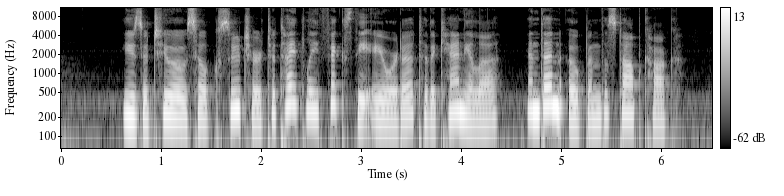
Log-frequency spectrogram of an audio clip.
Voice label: Voiceover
